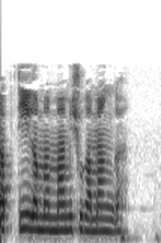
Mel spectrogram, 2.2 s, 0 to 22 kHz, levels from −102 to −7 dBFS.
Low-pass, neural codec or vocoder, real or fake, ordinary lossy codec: 7.2 kHz; none; real; AAC, 48 kbps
